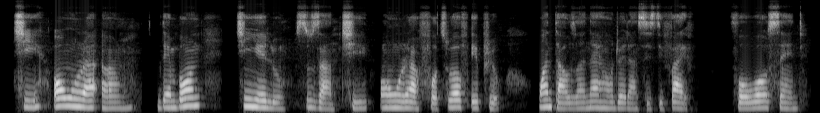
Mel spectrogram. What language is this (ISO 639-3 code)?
pcm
